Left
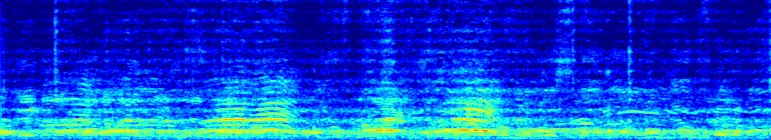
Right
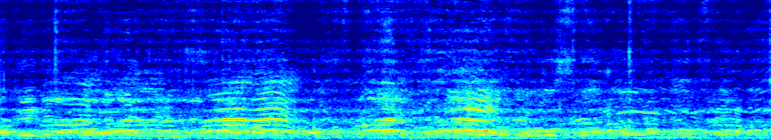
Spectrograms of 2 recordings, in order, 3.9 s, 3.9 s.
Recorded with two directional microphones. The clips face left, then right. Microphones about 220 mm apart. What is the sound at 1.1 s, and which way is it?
Chatter, 35° right (ahead or behind).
